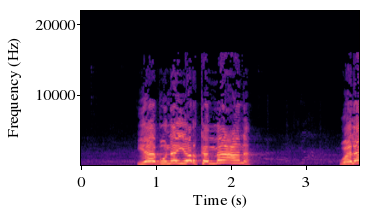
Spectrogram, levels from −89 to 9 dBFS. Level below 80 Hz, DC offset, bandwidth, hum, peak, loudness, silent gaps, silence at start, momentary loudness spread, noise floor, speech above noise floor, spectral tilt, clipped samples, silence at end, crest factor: -60 dBFS; under 0.1%; 14 kHz; none; 0 dBFS; -12 LUFS; none; 0.75 s; 13 LU; -57 dBFS; 45 dB; -1.5 dB/octave; under 0.1%; 0 s; 14 dB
